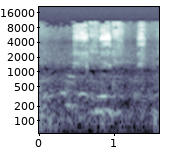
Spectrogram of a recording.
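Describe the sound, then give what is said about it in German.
Scratchy, hissing strokes of a marker or chalk writing the word "Willkommen" on a board beneath a drawn door. There are several short bursts in an irregular rhythm, fairly faint, with no talking. “ich schreibe jetzt hier Willkommen drunter.”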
